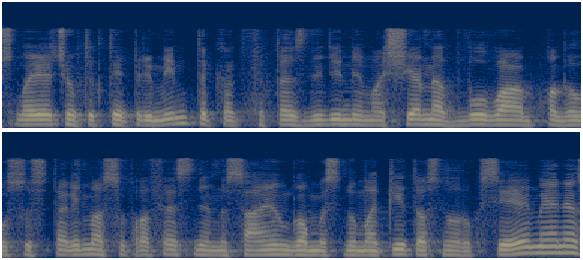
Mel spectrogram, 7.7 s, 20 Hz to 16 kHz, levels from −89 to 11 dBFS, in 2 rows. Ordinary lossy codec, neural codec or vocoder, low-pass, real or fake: MP3, 48 kbps; codec, 16 kHz, 1 kbps, FunCodec, trained on Chinese and English, 50 frames a second; 7.2 kHz; fake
